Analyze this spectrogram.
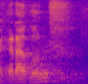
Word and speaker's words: Grados: muchas gracias lo primero mi apellido se pronuncia grados nos han dicho muchas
